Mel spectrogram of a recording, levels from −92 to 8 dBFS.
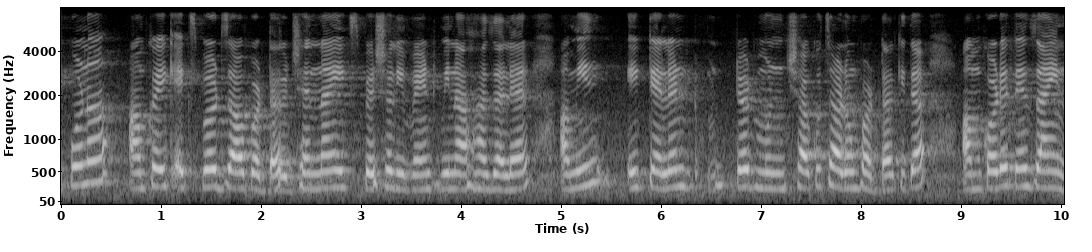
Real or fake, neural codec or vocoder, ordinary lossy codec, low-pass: real; none; none; 7.2 kHz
